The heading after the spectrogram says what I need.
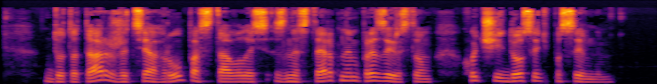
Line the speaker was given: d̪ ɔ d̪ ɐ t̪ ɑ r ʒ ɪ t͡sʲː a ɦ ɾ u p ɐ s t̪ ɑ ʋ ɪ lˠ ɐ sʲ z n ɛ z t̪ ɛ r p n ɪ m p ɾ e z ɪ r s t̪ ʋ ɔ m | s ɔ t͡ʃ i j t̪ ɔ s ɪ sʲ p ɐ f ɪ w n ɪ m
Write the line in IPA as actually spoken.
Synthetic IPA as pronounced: d̪ ɔ t̪ ɐ t̪ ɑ r ʒ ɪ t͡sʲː a ɦ ɾ u p ɐ s t̪ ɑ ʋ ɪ lˠ ɐ sʲ z n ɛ s t̪ ɛ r p n ɪ m p ɾ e z ɪ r s t̪ ʋ ɔ m | x ɔ t͡ʃ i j d̪ ɔ s ɪ tʲ p ɐ s ɪ w n ɪ m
